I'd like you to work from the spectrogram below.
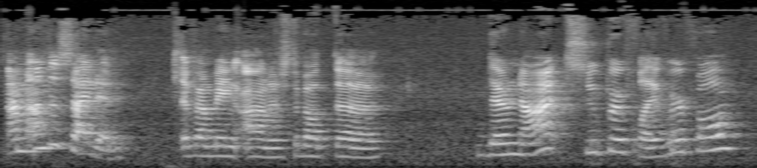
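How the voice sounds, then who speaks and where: A young woman vlogs while baking in her home kitchen, chatting casually and hesitantly with plenty of ums and likes. Her mid-range voice swings widely in pitch, a little slow and slightly bright. The room is echoey, the mic sits far away, and there's faint hiss or hum.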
